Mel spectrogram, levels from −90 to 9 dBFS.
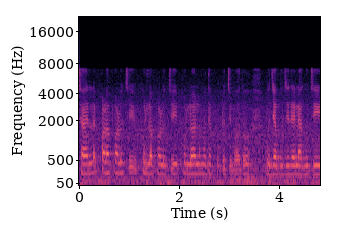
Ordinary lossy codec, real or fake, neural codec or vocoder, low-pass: none; real; none; 7.2 kHz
